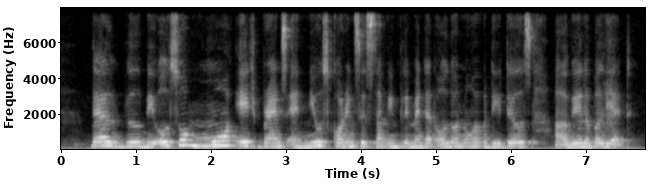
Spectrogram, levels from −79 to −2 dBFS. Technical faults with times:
5.44-5.48 short stall from a late packet
5.52-5.65 call audio freeze

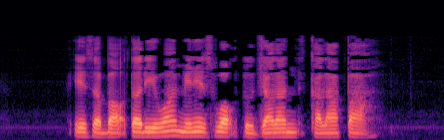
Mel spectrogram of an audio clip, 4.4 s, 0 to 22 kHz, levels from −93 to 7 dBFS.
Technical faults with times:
1.39-4.44 adaptive stream at a lower bitrate

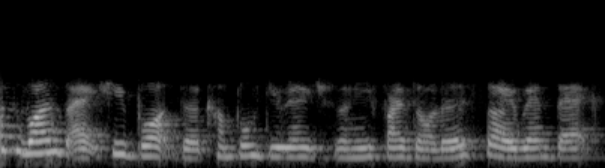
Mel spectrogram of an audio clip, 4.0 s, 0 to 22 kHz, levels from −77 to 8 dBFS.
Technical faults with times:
none

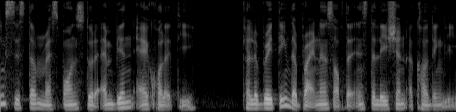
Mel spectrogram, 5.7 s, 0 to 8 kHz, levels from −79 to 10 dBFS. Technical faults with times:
none

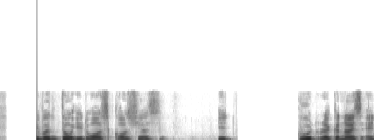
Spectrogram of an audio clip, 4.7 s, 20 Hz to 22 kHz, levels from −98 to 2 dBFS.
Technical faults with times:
0.37-0.46 clipped start after a pause
3.64-3.73 clipped start after a pause

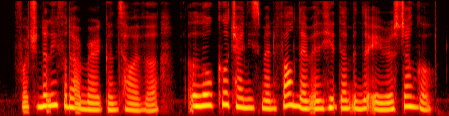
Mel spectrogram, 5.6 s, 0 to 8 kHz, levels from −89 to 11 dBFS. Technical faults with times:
none

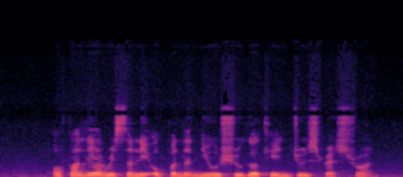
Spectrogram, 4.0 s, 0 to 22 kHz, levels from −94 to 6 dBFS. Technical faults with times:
3.55-3.81 speech cut by the noise suppressor

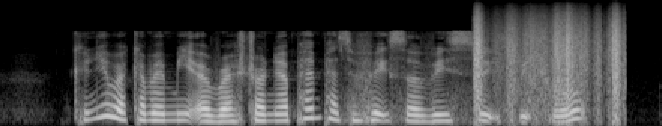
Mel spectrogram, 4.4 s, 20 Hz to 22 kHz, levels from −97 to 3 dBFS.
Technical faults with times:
3.15-4.17 cable scratch noise

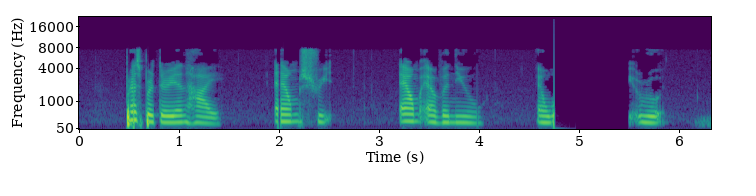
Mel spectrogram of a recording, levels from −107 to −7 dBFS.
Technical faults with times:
0.54 block of digital silence
1.99-2.02 block of digital silence
3.98 block of digital silence
4.75-5.52 stream reconnect

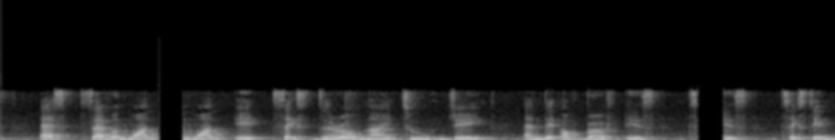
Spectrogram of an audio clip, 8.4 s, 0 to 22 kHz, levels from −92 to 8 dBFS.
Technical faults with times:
1.57-2.21 stream reconnect
6.95-7.88 stream reconnect

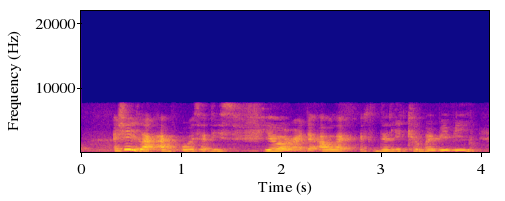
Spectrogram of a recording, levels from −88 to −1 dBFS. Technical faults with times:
none

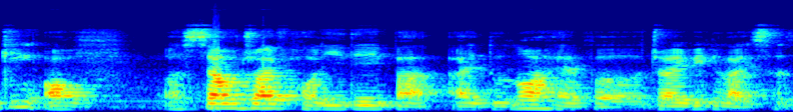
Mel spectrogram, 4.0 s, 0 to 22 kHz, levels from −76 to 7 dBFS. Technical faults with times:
1.06-1.33 microphone overload

